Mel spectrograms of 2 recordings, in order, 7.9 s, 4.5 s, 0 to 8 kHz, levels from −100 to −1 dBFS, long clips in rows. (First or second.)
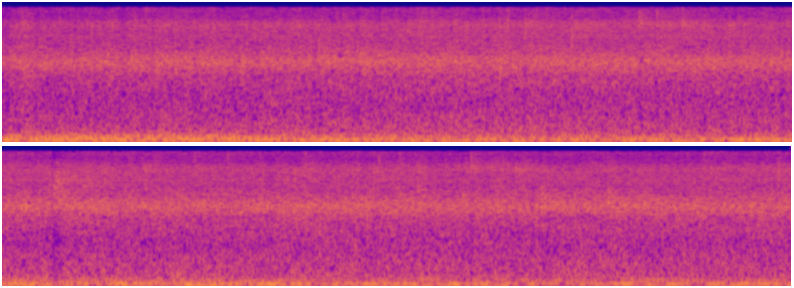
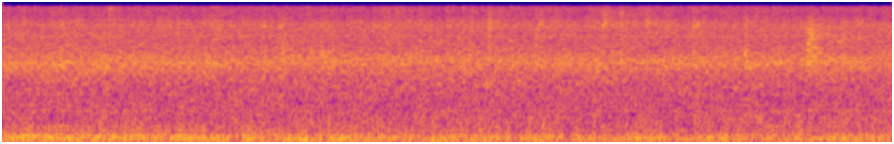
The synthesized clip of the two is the second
